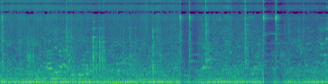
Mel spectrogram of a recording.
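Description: A metal spatula scrapes and clinks against a hot griddle.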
